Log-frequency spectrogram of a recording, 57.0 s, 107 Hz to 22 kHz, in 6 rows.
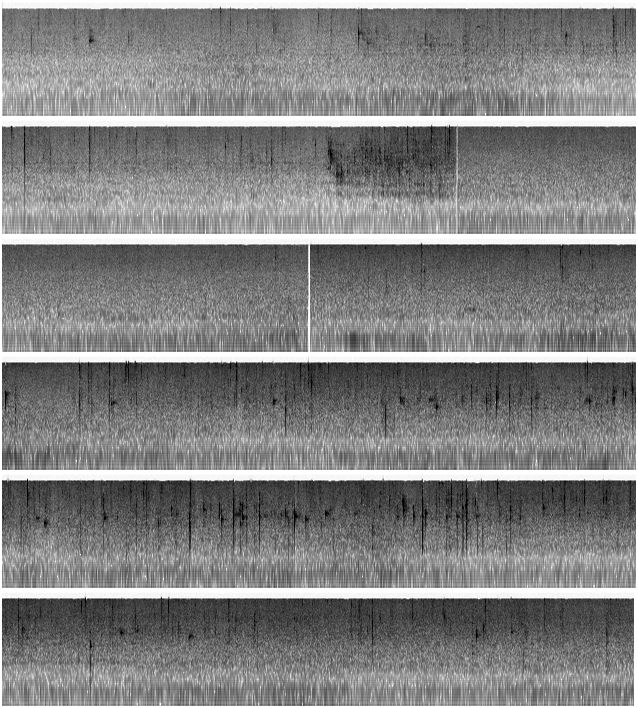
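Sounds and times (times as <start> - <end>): fritters sizzling in oil: 0.0 - 57.0
oil crackling and popping: 0.1 - 2.4, 5.3 - 16.4, 28.5 - 28.8, 29.6 - 57.0.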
